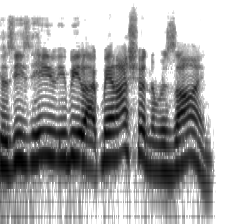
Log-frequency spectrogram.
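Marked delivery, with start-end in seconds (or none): none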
